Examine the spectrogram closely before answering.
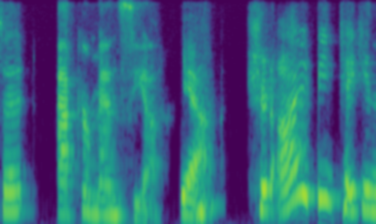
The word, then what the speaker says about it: Akkermansia: Is that how you pronounce it? Akkermansia.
